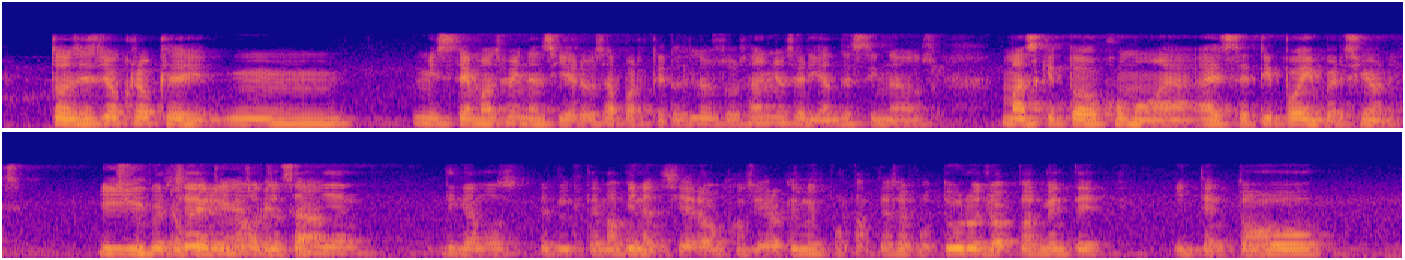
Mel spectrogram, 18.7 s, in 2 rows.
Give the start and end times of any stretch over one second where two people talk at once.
10.1-11.5

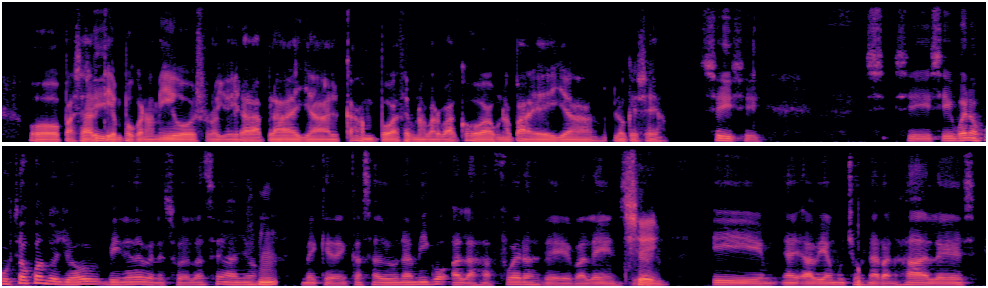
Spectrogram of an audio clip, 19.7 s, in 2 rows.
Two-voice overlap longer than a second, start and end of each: none

